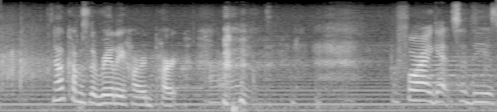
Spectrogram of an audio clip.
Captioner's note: laughs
